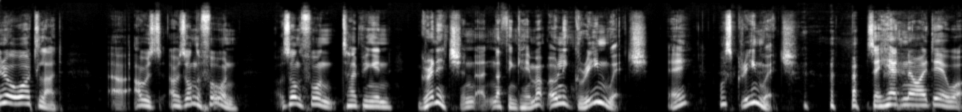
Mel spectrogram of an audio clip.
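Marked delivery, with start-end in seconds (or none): 0.0-8.0 put-on pitched-up Geordie lad's voice, Newcastle accent. Telling a story about a British friend, imitating him in a Geordie accent. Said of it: "he's a Geordie. I don't know if I can do the accent".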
